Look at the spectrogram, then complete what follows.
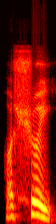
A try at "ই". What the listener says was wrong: না, হ্রস্বই নয়, উচ্চারণ কখনোই হ্রস্বই নয়, উচ্চারণ হচ্ছে ই। আমরা ওকে নাম দিই হ্রস্বই, কারণ এটা হ্রস্ব ইকার, এই জন্য হ্রস্বই বলি। এটা দীর্ঘ ইকার, ওই জন্য একে আমরা দীর্ঘই বলি। অ্যাকচুয়ালি এটা হচ্ছে নাম আর কিচ্ছু না, কিন্তু উচ্চারণ হবে ই আর ই।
